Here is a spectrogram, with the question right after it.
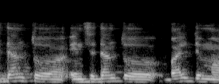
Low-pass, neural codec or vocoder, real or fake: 7.2 kHz; none; real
